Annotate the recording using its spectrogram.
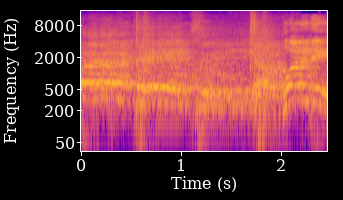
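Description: Several voices singing together, holding long, sliding notes.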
